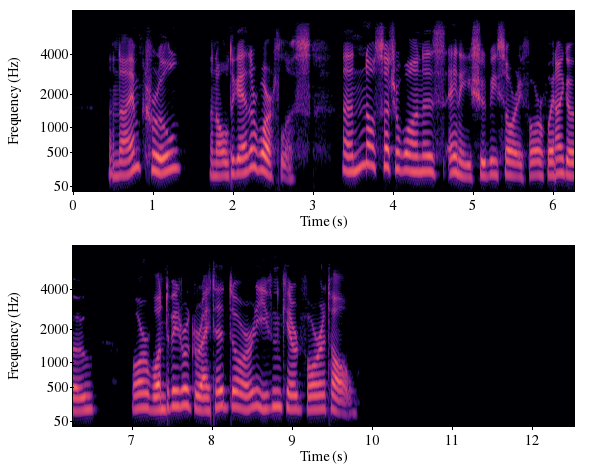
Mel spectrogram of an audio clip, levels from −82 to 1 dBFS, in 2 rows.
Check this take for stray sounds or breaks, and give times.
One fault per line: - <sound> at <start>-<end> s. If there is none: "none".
none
